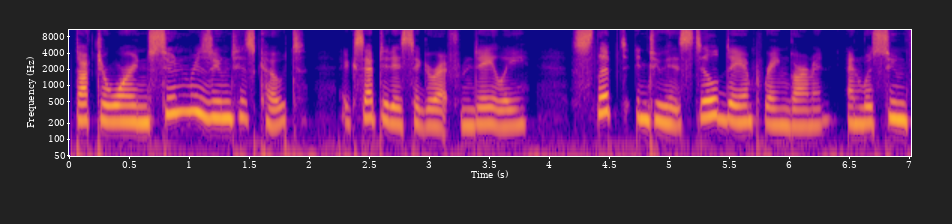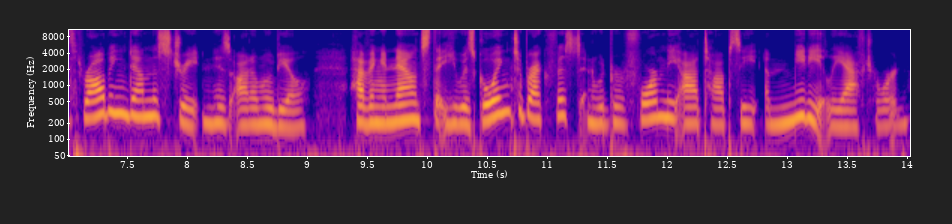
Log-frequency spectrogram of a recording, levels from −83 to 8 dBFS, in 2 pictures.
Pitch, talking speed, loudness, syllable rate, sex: 220 Hz, 185 wpm, -19 LUFS, 5.7 syllables/s, female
